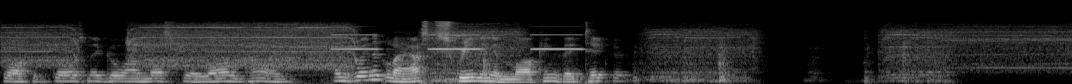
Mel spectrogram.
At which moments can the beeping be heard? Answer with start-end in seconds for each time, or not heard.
3.3-5.8.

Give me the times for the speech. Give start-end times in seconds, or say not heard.
0.0-6.2.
